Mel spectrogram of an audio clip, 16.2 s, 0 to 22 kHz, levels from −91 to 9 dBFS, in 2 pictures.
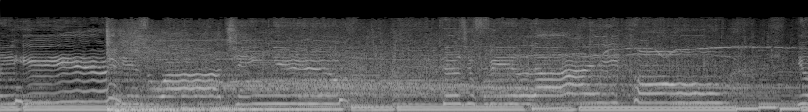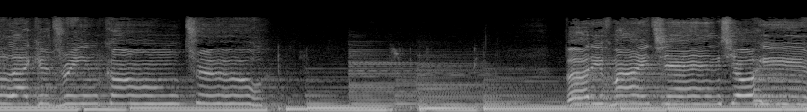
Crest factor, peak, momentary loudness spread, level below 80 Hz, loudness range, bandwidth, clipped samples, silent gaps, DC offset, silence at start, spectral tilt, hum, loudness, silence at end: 14 dB; -10 dBFS; 4 LU; -34 dBFS; 3 LU; 12 kHz; under 0.1%; none; under 0.1%; 0 s; -6 dB/octave; none; -23 LUFS; 0 s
